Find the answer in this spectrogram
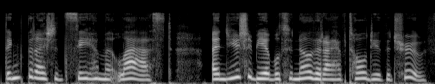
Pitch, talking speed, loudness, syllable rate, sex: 255 Hz, 315 wpm, -18 LUFS, 6.1 syllables/s, female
